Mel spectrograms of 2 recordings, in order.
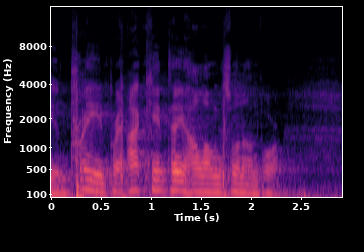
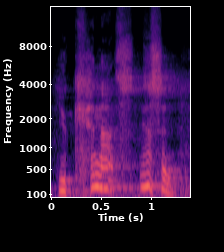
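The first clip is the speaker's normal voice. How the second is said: fervent preaching; 5 semitones higher than usual. Acted. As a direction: preach it to the church with urgency. Preaching warning on speech.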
